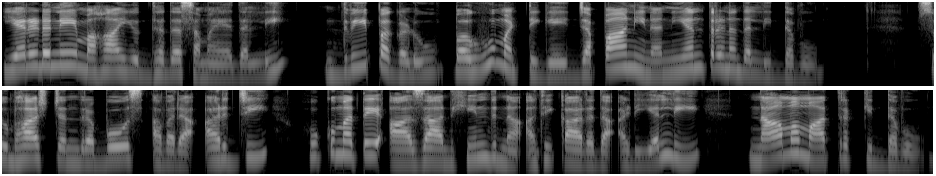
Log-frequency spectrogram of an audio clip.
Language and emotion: Kannada, neutral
